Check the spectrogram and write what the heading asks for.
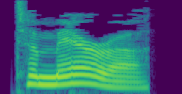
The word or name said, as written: tamera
